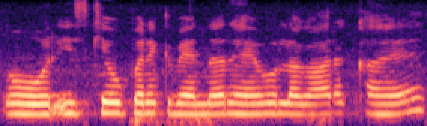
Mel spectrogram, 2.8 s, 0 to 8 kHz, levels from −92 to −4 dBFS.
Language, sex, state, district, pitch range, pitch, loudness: Hindi, female, Haryana, Jhajjar, 200-215 Hz, 205 Hz, -14 LUFS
